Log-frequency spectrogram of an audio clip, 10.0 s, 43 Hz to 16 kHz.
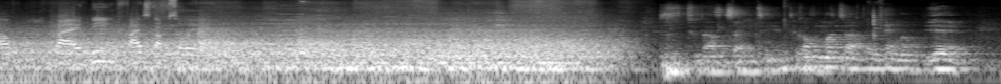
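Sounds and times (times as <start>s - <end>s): subway train rumbling: 0.0s - 6.6s.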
